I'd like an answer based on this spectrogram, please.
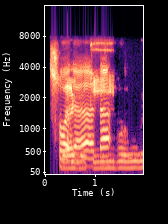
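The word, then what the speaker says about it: صلِّ: ہے انشاءاللہ، اللہم صلی، اور صلی بھی نہیں پڑھنا، لام کے نیچے زیر ہے، زیر کی آج میں نے پریکٹس کروا دینی تھی، تو اس کو کیا کریں گے؟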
